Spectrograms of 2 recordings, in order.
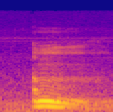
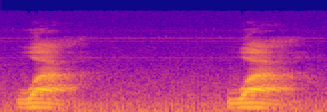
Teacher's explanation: wawu keluar dari dua bibir tempatnya sama seperti Huruf mim bedanya kalau huruf mim itu rapat ya m kalau huruf Waw diiringi dengan memajukan bibir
